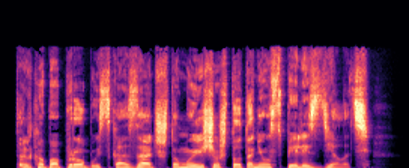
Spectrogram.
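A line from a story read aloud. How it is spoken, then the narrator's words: Growled. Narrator (Russian): прорычал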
